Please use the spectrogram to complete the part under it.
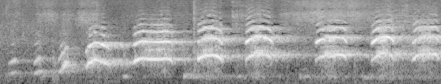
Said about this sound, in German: Und ein anderes ist von einem Schimpans.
